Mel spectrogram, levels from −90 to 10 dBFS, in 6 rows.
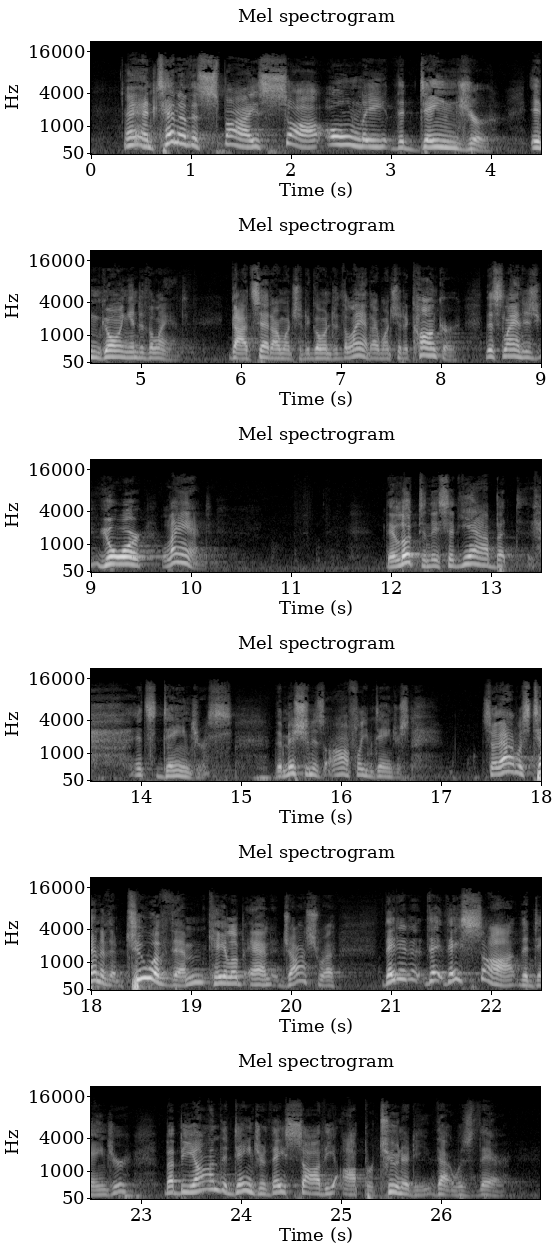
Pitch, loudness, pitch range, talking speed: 180 Hz, -21 LUFS, 140-210 Hz, 175 wpm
